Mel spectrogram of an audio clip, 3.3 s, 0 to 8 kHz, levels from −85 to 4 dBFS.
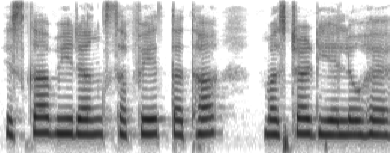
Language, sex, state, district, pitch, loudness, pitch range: Hindi, female, Uttar Pradesh, Lucknow, 260 Hz, -15 LUFS, 255-270 Hz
